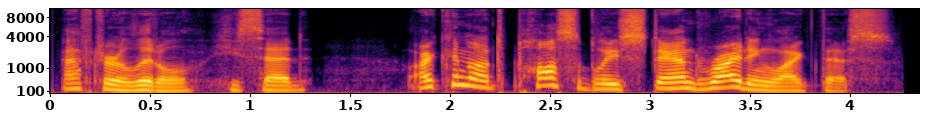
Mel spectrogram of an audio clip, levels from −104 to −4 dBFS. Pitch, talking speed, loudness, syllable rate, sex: 165 Hz, 180 wpm, -18 LUFS, 5.1 syllables/s, male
